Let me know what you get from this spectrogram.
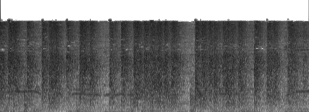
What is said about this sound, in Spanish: De una ametralladora de cohetes que llena toda la iglesia donde están.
